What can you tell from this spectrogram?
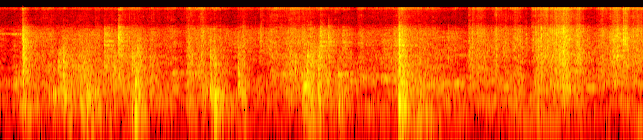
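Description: Hands rummaging in a cardboard box and rustling the plastic wrap around packed drums: irregular crinkling and scraping with a few light knocks, the sharpest about four seconds in.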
